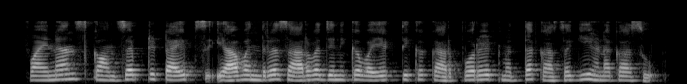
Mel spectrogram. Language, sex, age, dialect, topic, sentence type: Kannada, female, 31-35, Dharwad Kannada, banking, statement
